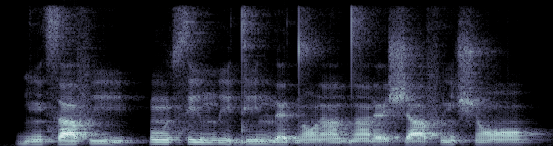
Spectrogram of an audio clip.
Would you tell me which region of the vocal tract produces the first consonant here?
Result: velum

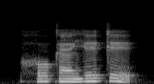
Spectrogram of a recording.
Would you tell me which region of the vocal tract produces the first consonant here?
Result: throat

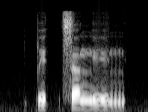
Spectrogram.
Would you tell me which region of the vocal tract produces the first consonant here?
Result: lips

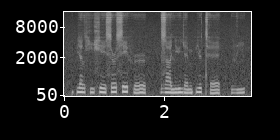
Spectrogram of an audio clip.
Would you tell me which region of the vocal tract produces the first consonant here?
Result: lips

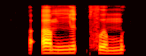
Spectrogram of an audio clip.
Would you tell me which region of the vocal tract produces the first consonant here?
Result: throat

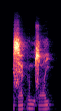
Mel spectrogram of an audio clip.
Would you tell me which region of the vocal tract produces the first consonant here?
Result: tongue tip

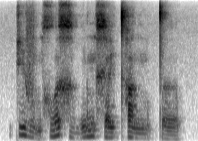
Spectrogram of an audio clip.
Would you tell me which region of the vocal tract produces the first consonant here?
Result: velum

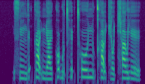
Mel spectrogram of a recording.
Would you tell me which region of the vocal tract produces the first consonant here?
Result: tongue tip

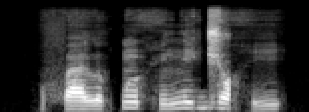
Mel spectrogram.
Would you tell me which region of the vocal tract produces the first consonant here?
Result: lips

